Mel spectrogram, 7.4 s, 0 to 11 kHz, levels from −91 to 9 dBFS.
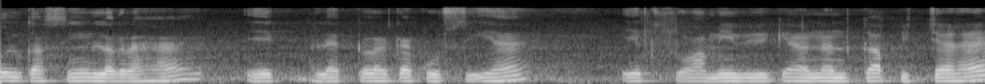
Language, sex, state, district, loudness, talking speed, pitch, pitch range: Hindi, male, Bihar, West Champaran, -16 LUFS, 140 wpm, 140 Hz, 135-145 Hz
